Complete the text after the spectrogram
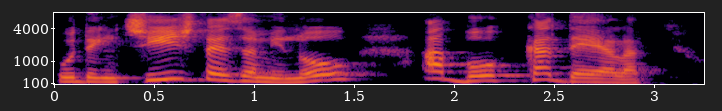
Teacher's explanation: a última sílaba da palavra boca e o pronome, certo, dela formam a palavra cadela na pronúncia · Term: cacofonia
